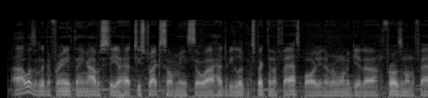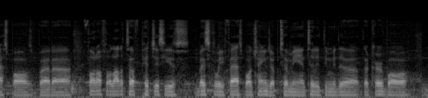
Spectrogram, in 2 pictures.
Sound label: SWEEP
